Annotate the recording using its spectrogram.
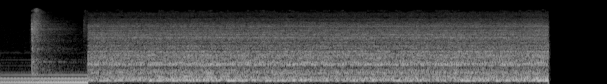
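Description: The tail of a piece of drum-kit music: a held low chord with a cymbal-like crash about a third of a second in, stopping about a second in. Then a steady hiss of static noise, which cuts off suddenly about five and a half seconds in.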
